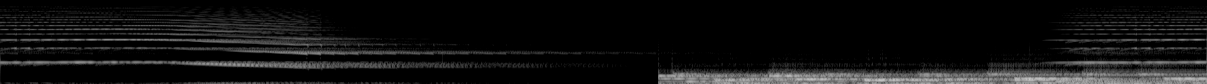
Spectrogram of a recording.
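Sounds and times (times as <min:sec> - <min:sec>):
held high electronic tone: 0:09.2 - 0:12.0.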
